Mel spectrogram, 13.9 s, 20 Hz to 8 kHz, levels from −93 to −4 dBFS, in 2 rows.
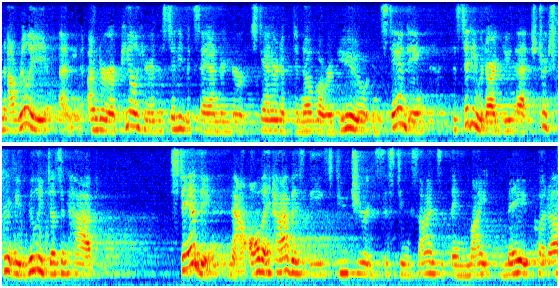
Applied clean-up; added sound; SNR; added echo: none; none; none; reverberation time 1.8 s.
